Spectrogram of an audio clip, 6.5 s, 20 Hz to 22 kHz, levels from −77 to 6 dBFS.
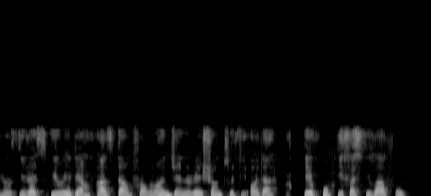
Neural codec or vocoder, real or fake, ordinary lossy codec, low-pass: codec, 16 kHz, 4 kbps, FunCodec, trained on LibriTTS, 50 frames a second; fake; none; none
